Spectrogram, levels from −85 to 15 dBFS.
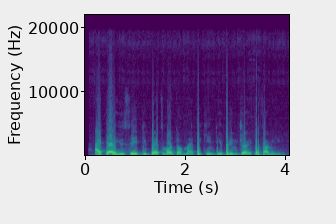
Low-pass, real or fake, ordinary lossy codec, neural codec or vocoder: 19.8 kHz; real; none; none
